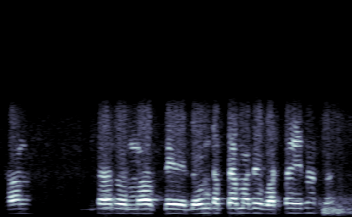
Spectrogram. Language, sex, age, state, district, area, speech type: Marathi, male, 30-45, Maharashtra, Akola, urban, conversation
